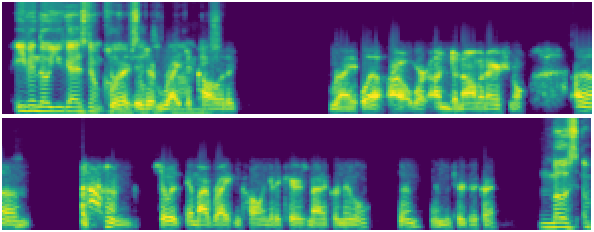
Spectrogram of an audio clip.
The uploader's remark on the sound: had an impromptu phone conversation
